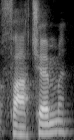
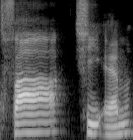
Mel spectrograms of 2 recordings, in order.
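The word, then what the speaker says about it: faciem: So, veni, veni et ostende nobis, fáciem, watch out, it's not fáciem, but fáciem, short syllable, that's why we have a longa before, because short.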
